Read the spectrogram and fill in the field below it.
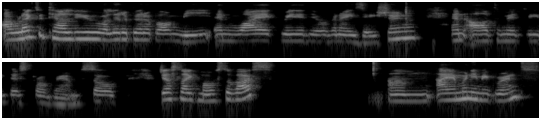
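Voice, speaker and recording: A woman speaks with a Romanian accent. Her pitch is medium. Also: ordinary pitch variation, moderate pace. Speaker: nonprofit founder. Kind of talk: info session presentation. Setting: virtual session.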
